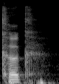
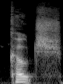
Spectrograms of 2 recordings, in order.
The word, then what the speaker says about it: Koch: spelled k-o-c-h it's pronounced cook yeah yeah it's really it's really strange way of spelling cook but i was not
